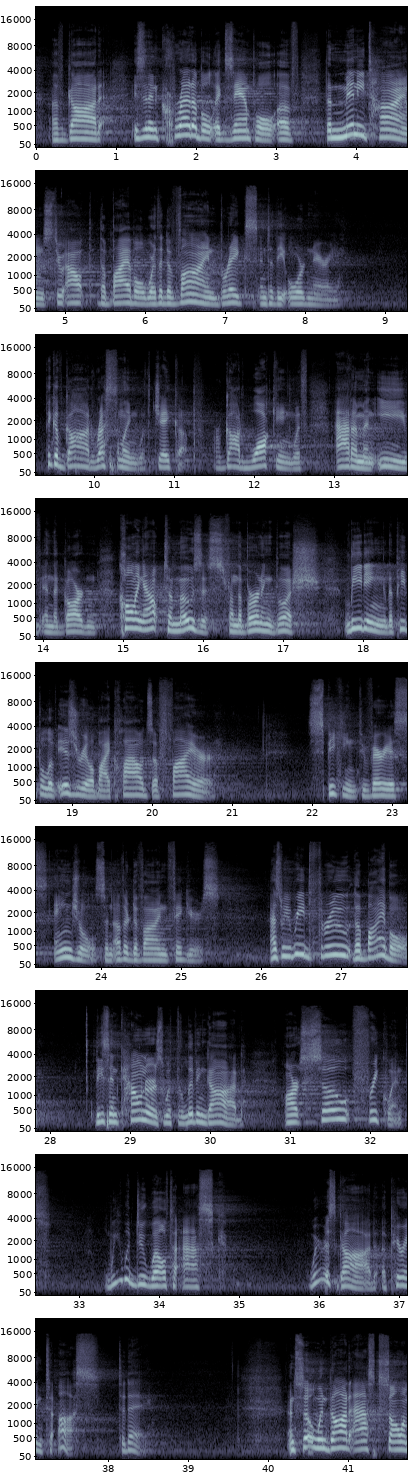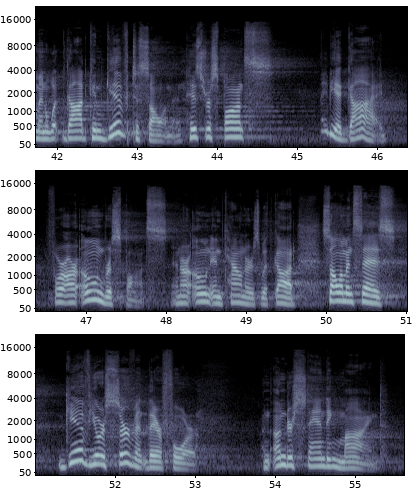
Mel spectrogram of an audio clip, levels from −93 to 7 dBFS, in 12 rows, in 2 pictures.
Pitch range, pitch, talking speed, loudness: 145-195 Hz, 165 Hz, 135 wpm, -27 LUFS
